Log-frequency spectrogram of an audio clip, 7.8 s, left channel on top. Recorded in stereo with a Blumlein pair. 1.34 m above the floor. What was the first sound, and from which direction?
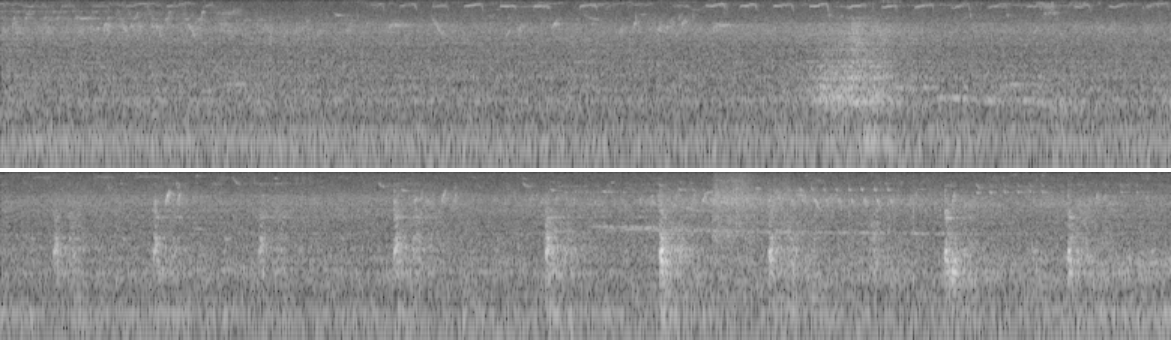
Only background noise.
